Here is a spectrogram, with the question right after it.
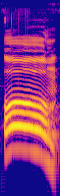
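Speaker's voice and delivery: long high chanted ओम held for three beats; drawn-out Om. Shown as a demonstration. Teacher demonstrating pluta on ओम. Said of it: "इस प्रकार से".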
